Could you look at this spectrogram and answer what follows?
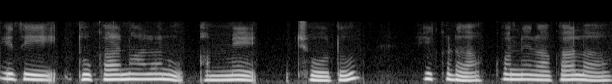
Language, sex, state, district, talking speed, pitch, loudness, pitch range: Telugu, female, Andhra Pradesh, Krishna, 90 wpm, 220 Hz, -13 LUFS, 205-235 Hz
